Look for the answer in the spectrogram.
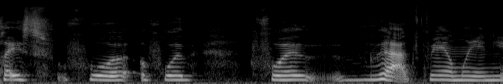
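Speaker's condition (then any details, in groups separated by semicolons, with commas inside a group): Cerebral palsy, mild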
